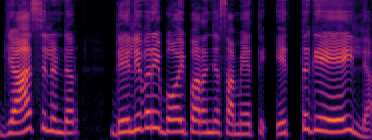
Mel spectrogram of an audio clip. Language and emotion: Malayalam, angry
